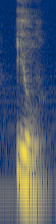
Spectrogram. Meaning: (adjective) thin, slender; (interjection) ew
- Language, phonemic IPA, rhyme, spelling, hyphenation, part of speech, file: Dutch, /il/, -il, iel, iel, adjective / interjection, Nl-iel.ogg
